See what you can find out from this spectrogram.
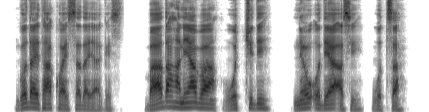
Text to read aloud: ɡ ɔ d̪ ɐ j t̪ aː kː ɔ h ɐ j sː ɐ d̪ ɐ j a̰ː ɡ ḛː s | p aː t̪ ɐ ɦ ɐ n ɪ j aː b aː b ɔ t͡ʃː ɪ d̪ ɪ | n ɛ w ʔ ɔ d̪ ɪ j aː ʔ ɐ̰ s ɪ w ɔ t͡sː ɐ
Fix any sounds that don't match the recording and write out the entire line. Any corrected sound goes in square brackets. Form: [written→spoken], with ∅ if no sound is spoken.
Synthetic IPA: ɡ ɔ d̪ ɐ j t̪ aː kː ɔ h ɐ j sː ɐ d̪ ɐ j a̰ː ɡ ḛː s | [p→b] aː [t̪→d̪] ɐ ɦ ɐ n ɪ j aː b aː [b→w] ɔ t͡ʃː ɪ d̪ ɪ | n ɛ w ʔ ɔ d̪ ɪ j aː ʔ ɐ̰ s ɪ w ɔ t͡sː ɐ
